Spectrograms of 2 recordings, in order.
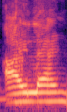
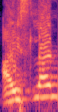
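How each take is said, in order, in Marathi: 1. "island" या शब्दात S चा उच्चार वगळला जातो. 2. "island" या शब्दात S चा उच्चार केला जातो. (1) "याचं प्रोनाऊन्सिएशन आयलँड झालं" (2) "आइसलँड म्हणसाल तुमच्यापैकी खूप लोक... पण नाही"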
